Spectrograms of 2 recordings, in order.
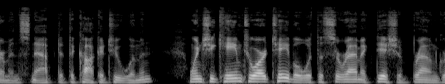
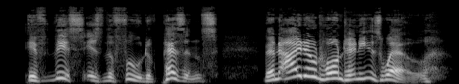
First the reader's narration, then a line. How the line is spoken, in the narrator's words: the rogue said in a snooty voice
